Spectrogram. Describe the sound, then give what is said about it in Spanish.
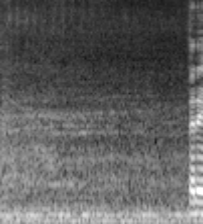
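A motorcycle said to belong to phone thieves drones steadily at moderate volume as it passes, its low hum holding even throughout before a voice briefly cuts in at the very end. “Ya, pues ahí viene, la moto, ahí viene la moto. Ahí viene la moto. Está pasando en vivo, Mira.”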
